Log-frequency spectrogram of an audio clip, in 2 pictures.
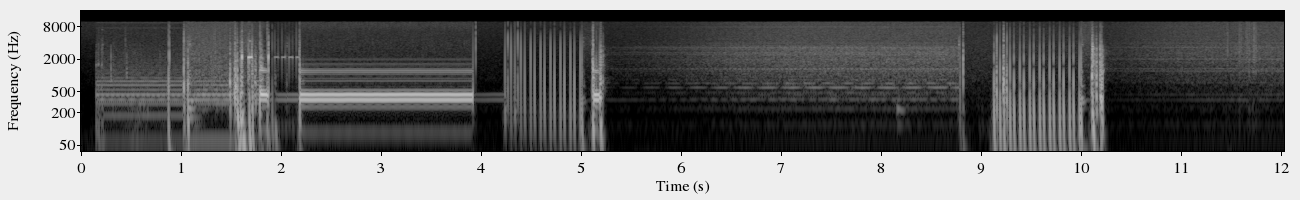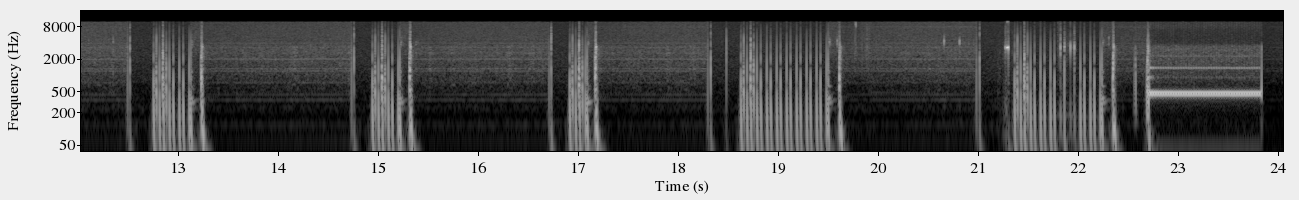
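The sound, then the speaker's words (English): Telephone call switching through a step-by-step office to an ESS Centrex intercept recording in the 8-9 office. Opening tones give way to many short, noisy switching bursts separated by silences, ending on a steady tone. “So here's a call to a Centrex intercept recording in the 8-9 office. The 8 goes to the 8-7 step, and then the second digit switches to the ESS.”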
